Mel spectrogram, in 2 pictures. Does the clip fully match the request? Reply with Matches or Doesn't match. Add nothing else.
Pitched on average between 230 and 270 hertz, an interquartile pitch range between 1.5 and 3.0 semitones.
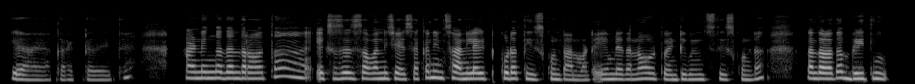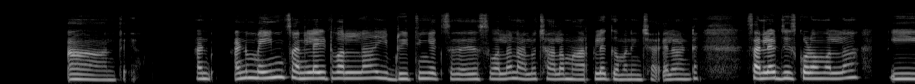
Matches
